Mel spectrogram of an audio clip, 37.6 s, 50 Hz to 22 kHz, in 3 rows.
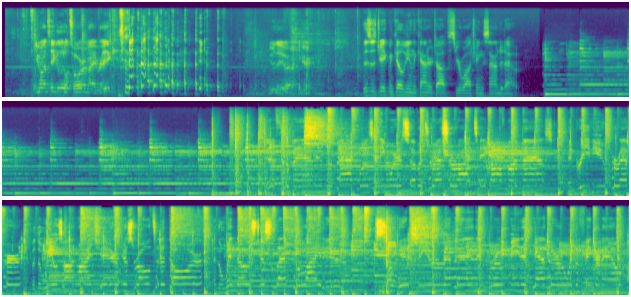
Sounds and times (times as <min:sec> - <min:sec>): Speech: 0:00.6 - 0:02.3, 0:05.4 - 0:06.3, 0:07.2 - 0:10.4
Laughter: 0:02.2 - 0:06.6.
